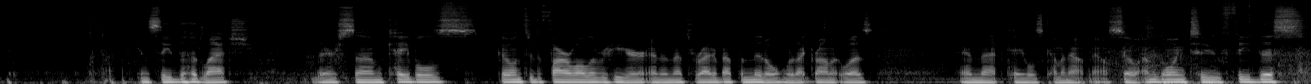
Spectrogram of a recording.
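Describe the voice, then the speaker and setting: A man casually talking through a hands-on install, halting and thinking out loud as he works. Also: fairly low pitch, steady tone. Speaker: DIY vehicle install presenter. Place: in and around a parked pickup truck. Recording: noisy vehicle sound with clicks.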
